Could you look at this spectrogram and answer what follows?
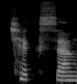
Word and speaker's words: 책상: 책상, 책상, 책상, once again that strengthening of the following consonant happens here.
